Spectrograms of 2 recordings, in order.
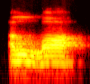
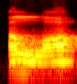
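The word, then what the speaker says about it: الله: ല്ല എന്ന് തന്നെ പറയാം വരാറുള്ളത് ലാമിന് തഫ്ഹീം കൊടുക്കുമ്പോൾ മാത്രമാണ് ലഫുൽ ജലാല അല്ലാഹുവിൻറെ മഹത്വത്തിന്റെ നാമം ഉച്ചരിക്കുമ്പോൾ ഇസ്മുൽ ജലാല എന്നൊക്കെയാണ് ആ പദത്തിന് പേര് പറയും അള്ളാ അള്ളാ എന്ന ആ പദം ഉച്ചരിക്കുമ്പോൾ അതിൽ എന്തു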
